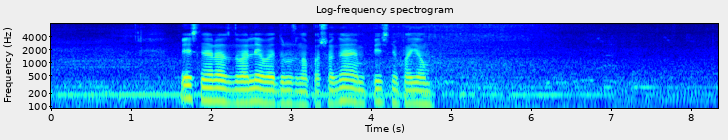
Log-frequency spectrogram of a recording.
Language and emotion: Russian, neutral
